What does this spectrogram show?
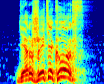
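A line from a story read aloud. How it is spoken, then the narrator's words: Roaring. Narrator (Russian): взревел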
